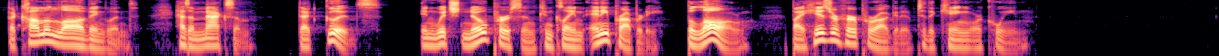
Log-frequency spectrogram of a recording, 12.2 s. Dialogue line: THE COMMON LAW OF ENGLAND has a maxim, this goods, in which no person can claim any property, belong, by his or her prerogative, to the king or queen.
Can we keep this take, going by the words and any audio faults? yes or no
no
